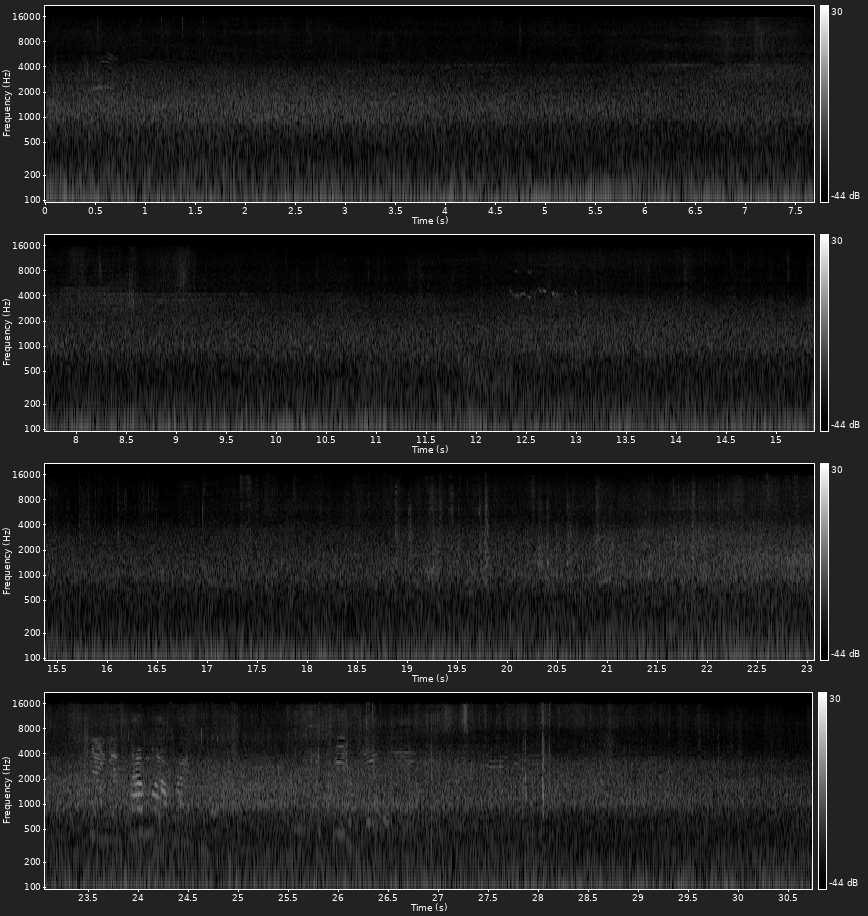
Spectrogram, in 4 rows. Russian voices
0:23.5 0:24.9, 0:25.5 0:27.0

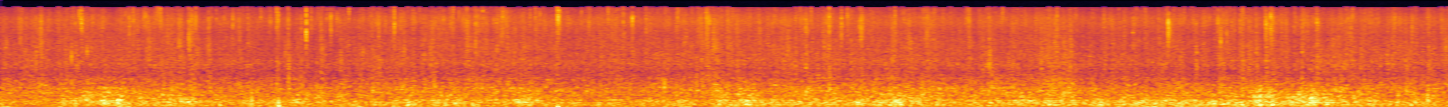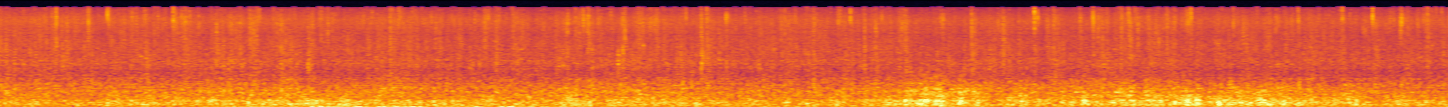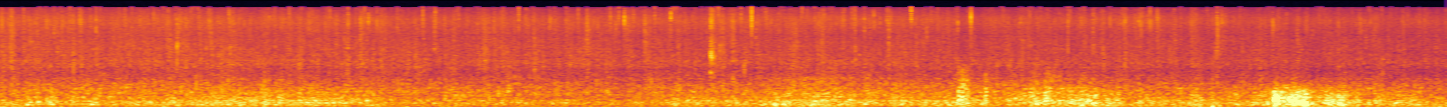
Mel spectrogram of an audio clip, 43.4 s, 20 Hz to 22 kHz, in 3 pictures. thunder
0:36.7 0:43.2

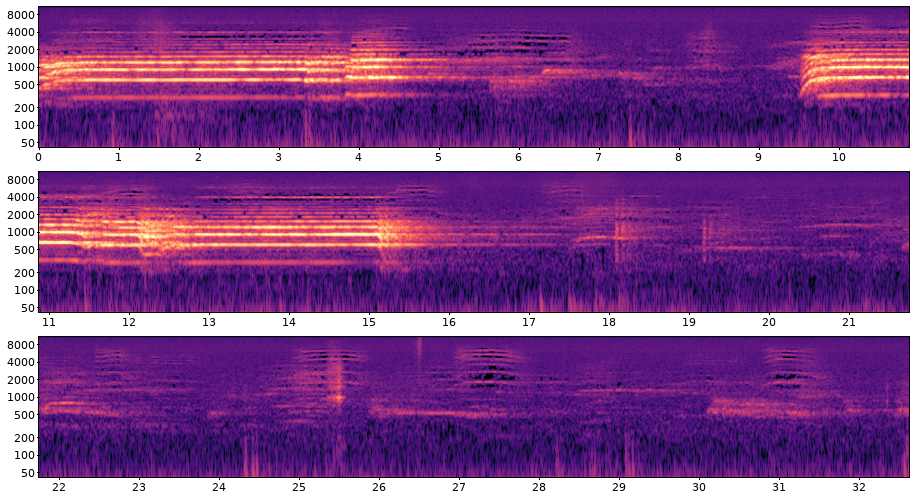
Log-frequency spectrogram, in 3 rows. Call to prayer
0:00.0 0:07.0, 0:09.4 0:24.6

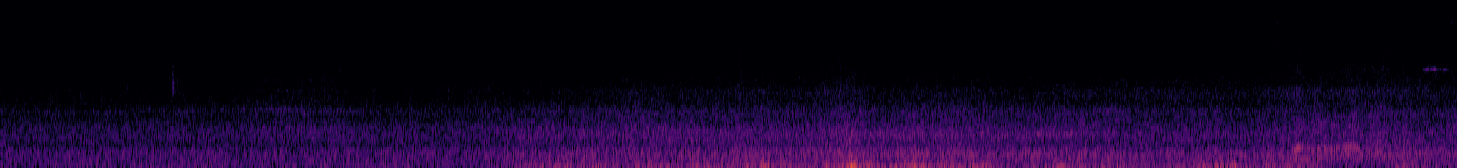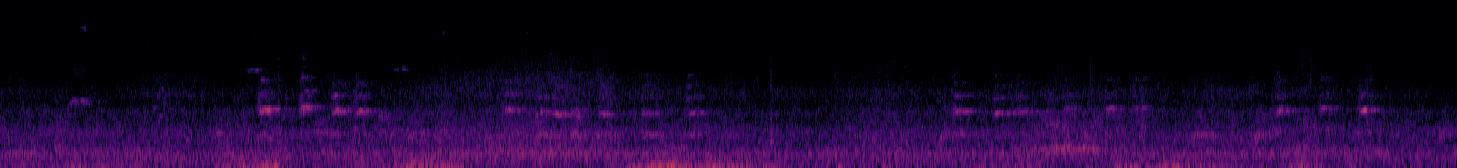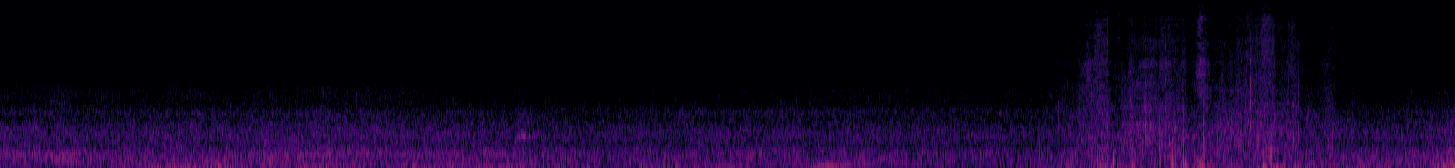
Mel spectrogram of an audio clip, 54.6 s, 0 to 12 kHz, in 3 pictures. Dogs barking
0:21.4 0:23.1, 0:24.5 0:27.1, 0:30.1 0:32.6, 0:34.0 0:35.5

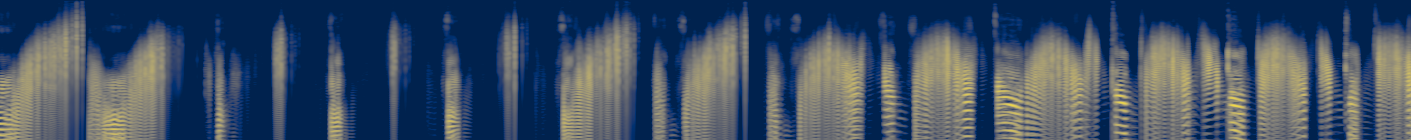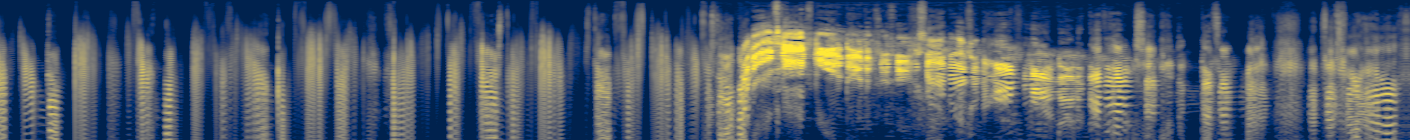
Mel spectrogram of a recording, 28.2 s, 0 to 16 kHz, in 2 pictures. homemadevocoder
0:21.2 0:28.2

